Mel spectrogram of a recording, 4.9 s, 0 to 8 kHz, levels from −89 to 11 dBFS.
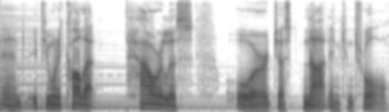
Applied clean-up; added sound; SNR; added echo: none; Strum; 20 dB; none.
